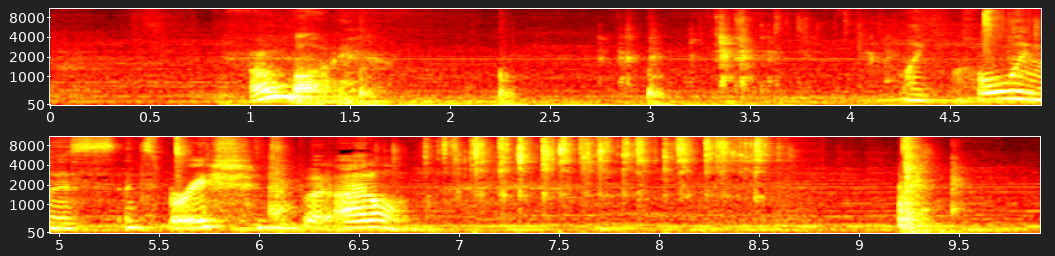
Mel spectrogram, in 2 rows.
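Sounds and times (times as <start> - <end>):
speech: 1.0 - 1.8, 4.3 - 7.0
heavy dice rattling across a hard tabletop: 6.7 - 8.7.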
